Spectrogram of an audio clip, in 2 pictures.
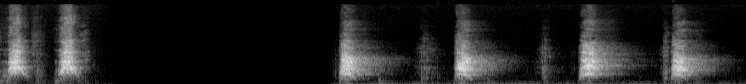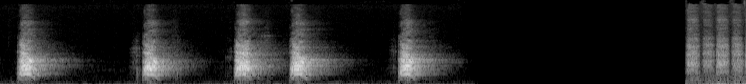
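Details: Pet dog barking in short, sharp bursts: two quick barks, a pause, then a steady run of about nine evenly spaced barks roughly every second, ending with a brief rustle.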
